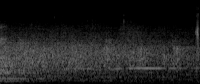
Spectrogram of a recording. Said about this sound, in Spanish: Dale un aplauso a Cristo, amado hermano. A su nombre sea la gloria. Gloria a Dios.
